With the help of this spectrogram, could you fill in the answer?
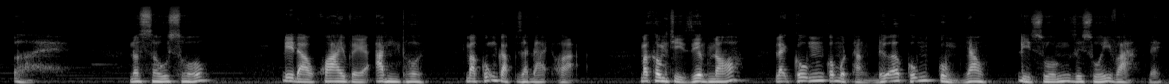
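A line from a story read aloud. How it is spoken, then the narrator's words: Sighing, old woman. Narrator (Vietnamese): Bà ngoại thở dài nói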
